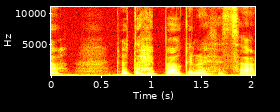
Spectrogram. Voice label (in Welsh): "hebog", Welsh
